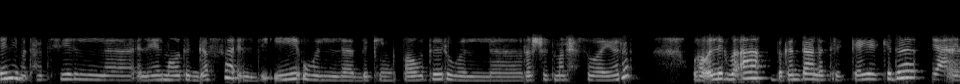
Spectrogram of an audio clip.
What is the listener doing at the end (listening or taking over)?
taking over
